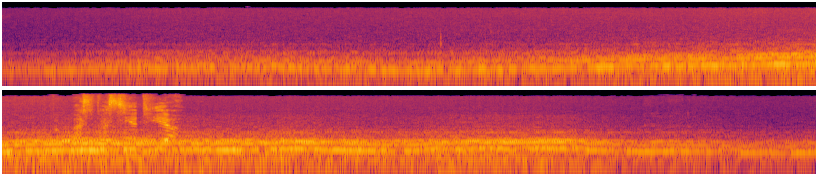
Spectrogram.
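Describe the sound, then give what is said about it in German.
A loud, steady roar of storm wind that swells and wavers in pitch for the whole stretch, with a voice briefly speaking over it. “Wind, genau, ein Brausen, wie ein Sturm war plötzlich zu hören.”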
